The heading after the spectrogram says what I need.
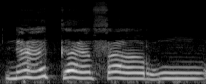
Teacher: ru sini tebal, ra tafkhim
